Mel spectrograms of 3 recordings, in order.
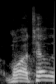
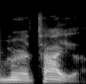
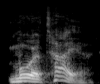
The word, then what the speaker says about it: Morataya: A little surprised, but not too surprised because uh Martella, that's how you say his name. Oh, it's really Meritaya. Morataya.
